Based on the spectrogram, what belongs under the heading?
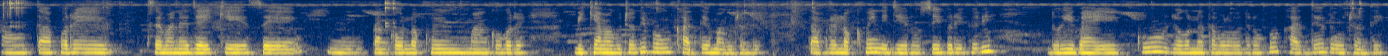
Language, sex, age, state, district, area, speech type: Odia, female, 30-45, Odisha, Sundergarh, urban, spontaneous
